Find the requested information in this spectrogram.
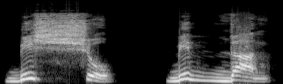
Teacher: মধ্যে বা শেষে বফলা যুক্ত থাকলে যুক্ত ব্যঞ্জনের দ্বিত্ব হয়।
